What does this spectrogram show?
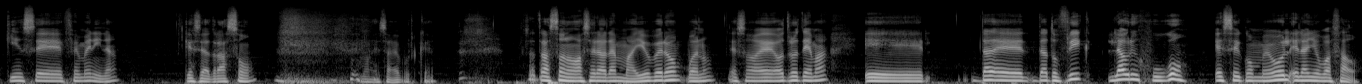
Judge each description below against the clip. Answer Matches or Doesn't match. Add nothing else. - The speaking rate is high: Doesn't match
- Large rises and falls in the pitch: Doesn't match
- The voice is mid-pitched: Matches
